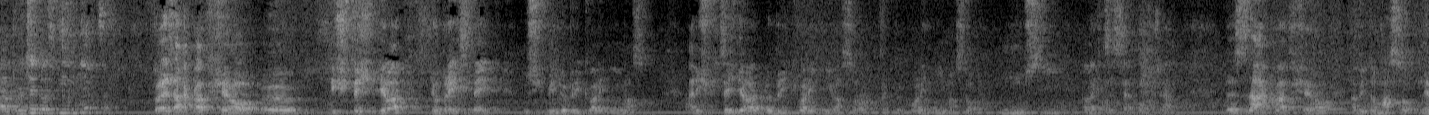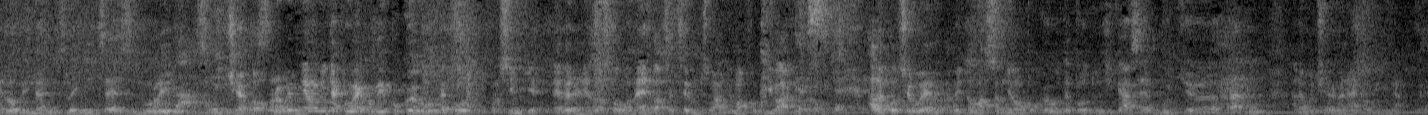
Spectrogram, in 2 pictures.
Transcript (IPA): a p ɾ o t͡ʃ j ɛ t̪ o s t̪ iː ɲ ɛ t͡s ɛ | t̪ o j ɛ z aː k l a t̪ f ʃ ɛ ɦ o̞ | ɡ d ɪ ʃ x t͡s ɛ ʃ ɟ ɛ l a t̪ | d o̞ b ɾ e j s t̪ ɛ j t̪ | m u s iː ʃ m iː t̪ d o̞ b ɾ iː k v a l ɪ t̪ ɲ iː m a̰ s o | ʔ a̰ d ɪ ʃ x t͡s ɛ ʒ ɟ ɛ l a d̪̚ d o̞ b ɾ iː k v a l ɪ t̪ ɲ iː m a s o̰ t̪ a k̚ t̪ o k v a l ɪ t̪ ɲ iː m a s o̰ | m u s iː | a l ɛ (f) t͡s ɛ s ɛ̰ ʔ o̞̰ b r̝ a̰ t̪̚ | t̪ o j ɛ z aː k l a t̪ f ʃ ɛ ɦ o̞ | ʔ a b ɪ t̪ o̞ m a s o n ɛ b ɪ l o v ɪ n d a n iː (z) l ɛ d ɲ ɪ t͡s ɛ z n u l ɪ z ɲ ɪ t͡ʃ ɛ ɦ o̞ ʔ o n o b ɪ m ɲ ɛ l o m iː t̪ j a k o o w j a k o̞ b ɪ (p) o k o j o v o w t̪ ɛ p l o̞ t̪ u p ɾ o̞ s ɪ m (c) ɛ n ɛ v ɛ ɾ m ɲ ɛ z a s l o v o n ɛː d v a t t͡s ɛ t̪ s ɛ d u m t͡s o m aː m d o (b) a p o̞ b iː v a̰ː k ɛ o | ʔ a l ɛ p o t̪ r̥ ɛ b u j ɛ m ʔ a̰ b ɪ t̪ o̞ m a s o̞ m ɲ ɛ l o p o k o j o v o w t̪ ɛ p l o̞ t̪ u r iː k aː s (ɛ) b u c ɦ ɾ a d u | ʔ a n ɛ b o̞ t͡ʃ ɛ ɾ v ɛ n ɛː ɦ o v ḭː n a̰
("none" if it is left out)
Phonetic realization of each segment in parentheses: x, z, p, c, m, ɛ

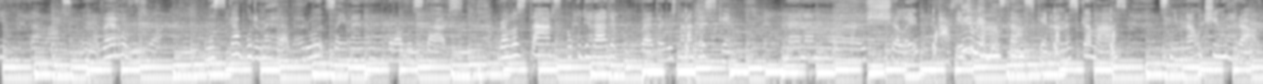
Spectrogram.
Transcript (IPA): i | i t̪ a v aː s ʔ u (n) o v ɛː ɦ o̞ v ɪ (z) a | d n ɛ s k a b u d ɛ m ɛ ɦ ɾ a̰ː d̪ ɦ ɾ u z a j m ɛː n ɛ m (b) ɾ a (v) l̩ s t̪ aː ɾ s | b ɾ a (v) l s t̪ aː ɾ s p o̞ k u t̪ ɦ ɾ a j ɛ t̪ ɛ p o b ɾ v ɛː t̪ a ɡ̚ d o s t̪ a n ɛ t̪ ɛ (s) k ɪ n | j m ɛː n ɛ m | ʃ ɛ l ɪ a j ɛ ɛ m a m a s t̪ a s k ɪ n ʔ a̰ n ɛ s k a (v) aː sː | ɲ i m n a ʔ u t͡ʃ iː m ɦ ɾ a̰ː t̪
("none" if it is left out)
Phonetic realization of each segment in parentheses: n, z, b, v, v, s, v

